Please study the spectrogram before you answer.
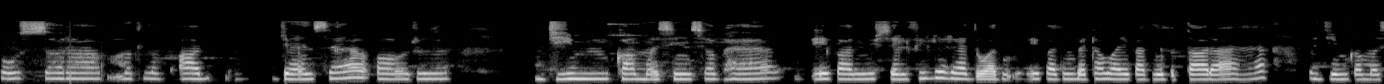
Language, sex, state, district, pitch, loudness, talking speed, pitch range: Hindi, female, Bihar, Kishanganj, 250 Hz, -16 LUFS, 145 wpm, 240-265 Hz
